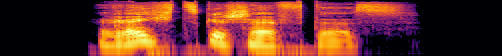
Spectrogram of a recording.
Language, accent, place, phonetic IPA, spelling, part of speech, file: German, Germany, Berlin, [ˈʁɛçt͡sɡəˌʃɛftəs], Rechtsgeschäftes, noun, De-Rechtsgeschäftes.ogg
- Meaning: genitive of Rechtsgeschäft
